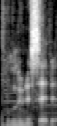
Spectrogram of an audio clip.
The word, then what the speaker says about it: Lunacid: I guess of the games I played that came out this year, I mean, Lunacid, or Lunacid, as some people have told me it's supposed to be pronounced, because Lunatic, Lunacid, but I think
